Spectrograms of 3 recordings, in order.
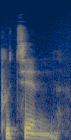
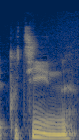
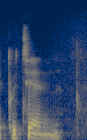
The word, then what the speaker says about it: poutine: is called poutine and in French you would pronounce it Putin Putin well in France you'd say poutine but in Kovak they say Putin and it's it's it's french fries with cheese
